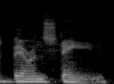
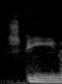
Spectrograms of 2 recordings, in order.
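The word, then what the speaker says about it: Berenstain: For instance, the Baronstein Bears book being spelled and pronounced Stein or not Stain as the publishers claim but but it is Baron Stain as but many people remember it as Steen or Stein.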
